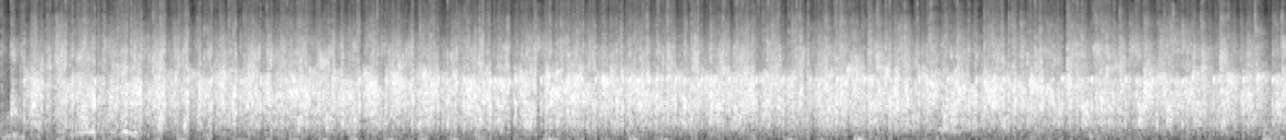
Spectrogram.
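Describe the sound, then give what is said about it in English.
An audience at the end of an evening book talk applauds steadily, many hands clapping in a dense, continuous wash of noise that stays loud and even for about thirteen seconds without any voices breaking through. “And perhaps a round of applause.”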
